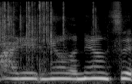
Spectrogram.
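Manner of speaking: loud, high-pitched, angry screaming rant. Retelling a man yelling at station staff over a missed bus: imitating a man screaming. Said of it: "he's just screaming".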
